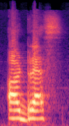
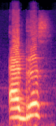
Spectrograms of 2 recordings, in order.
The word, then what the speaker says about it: address: उच्चारण होता है ड वही अड्रेस इसमें भी दो डी है लेकिन इसका उच्चारण एक डी का उच्चारण होता है और ड्रेस अ ड्रेस ब्रिटिश इंग्लिश प्रोनंसिएशन बोलते हैं और अमेरिकन इंग्लिश प्रोनंसिएशन में यानी उच्चारण में एड्रेस बोलते हैं जो हम ज्यादातर प्रयोग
